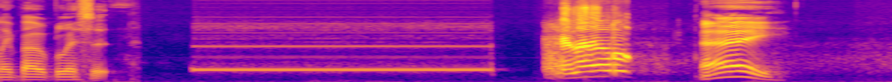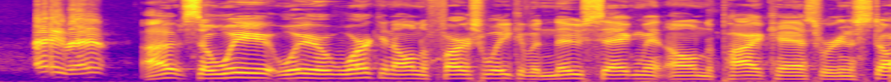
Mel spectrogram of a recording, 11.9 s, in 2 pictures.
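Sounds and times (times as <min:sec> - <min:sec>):
speech: 0:00.0 - 0:00.9, 0:03.6 - 0:05.3, 0:06.2 - 0:11.8
electronic telephone ring tone: 0:01.3 - 0:03.4.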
